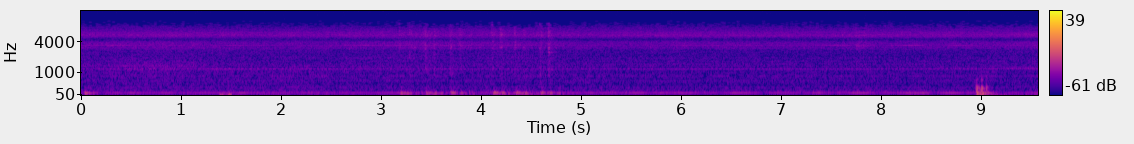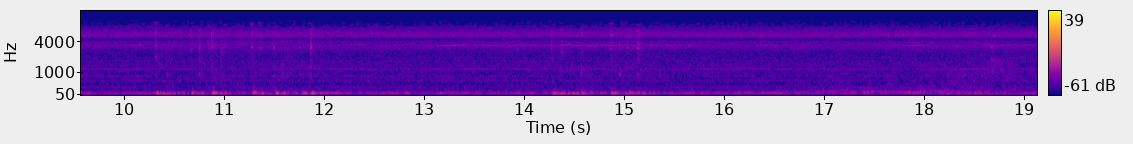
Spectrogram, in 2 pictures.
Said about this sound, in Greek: Πληκτρολογούμε τον κωδικό εξουσιοδότησης.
